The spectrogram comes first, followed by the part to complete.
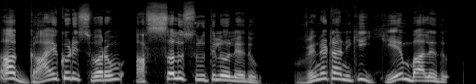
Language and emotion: Telugu, disgusted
